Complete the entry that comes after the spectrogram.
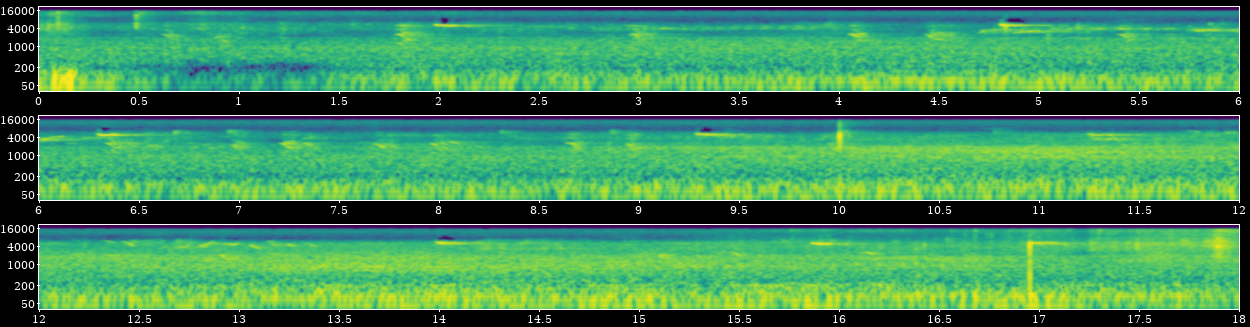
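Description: Short high bird chirps every couple of seconds over a steady outdoor background noise.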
